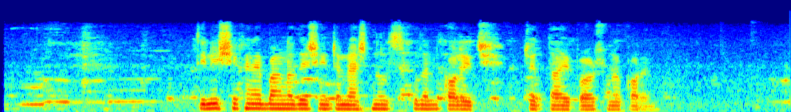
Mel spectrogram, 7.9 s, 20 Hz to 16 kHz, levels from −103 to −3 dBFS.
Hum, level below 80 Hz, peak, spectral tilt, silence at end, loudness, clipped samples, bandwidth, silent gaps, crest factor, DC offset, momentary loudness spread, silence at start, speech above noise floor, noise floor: none; -52 dBFS; -4 dBFS; -6.5 dB/octave; 0 s; -21 LUFS; under 0.1%; 7.6 kHz; none; 18 dB; under 0.1%; 20 LU; 0.05 s; 33 dB; -53 dBFS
